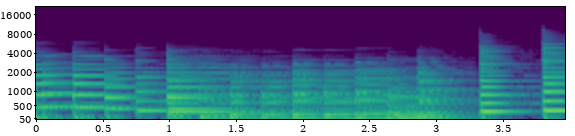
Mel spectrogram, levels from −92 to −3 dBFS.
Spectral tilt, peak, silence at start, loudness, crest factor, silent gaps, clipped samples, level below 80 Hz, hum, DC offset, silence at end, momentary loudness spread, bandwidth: -8 dB/octave; -16 dBFS; 0 s; -31 LUFS; 14 dB; none; under 0.1%; -42 dBFS; none; under 0.1%; 0 s; 5 LU; 9 kHz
